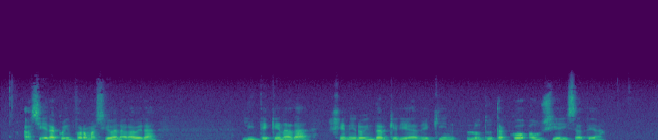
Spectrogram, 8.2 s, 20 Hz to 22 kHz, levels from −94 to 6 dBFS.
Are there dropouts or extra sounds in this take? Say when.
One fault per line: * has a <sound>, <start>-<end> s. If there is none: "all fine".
all fine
